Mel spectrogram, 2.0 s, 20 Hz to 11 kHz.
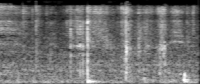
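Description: Sheets of 15 × 15 cm, 180 g scrapbooking paper being handled and lifted off a stack: faint paper rustling with a few light ticks, the sharpest a little under a second in.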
